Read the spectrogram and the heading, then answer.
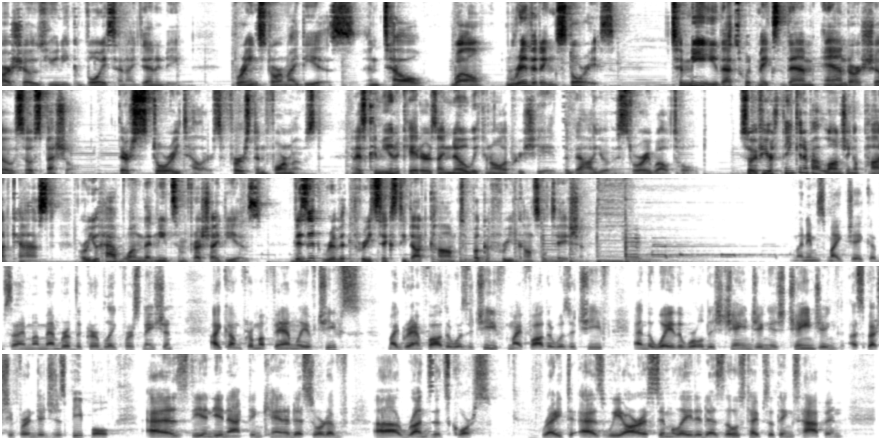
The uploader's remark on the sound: A Conversation from the 2023 Page Annual Conference. Our recent Annual Conference Panel.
